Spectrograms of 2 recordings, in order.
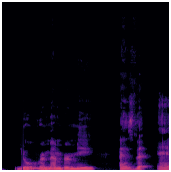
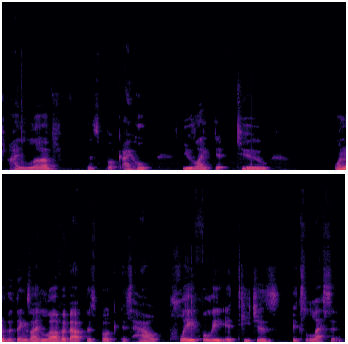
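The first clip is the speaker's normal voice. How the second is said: usual speaking voice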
